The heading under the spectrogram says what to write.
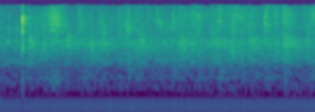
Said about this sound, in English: Now, if we're going to applaud, let's do it together. Come on, let's do it.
